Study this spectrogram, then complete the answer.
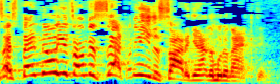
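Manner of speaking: very high, fast outburst; exasperated director. Acted. Director scolding the actor who won't act, high and fast. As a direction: rant at the lazy actor. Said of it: "the director comes".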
